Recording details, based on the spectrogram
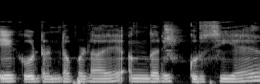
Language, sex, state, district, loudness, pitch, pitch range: Hindi, female, Uttar Pradesh, Shamli, -19 LUFS, 135 Hz, 130-140 Hz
